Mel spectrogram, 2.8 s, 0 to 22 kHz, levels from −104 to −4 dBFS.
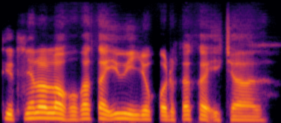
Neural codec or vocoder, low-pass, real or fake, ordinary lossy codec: autoencoder, 48 kHz, 32 numbers a frame, DAC-VAE, trained on Japanese speech; 19.8 kHz; fake; Opus, 64 kbps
